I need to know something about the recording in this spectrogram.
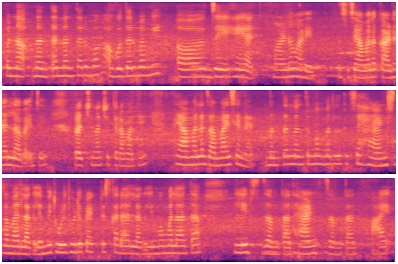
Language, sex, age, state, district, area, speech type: Marathi, female, 18-30, Maharashtra, Sindhudurg, rural, spontaneous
